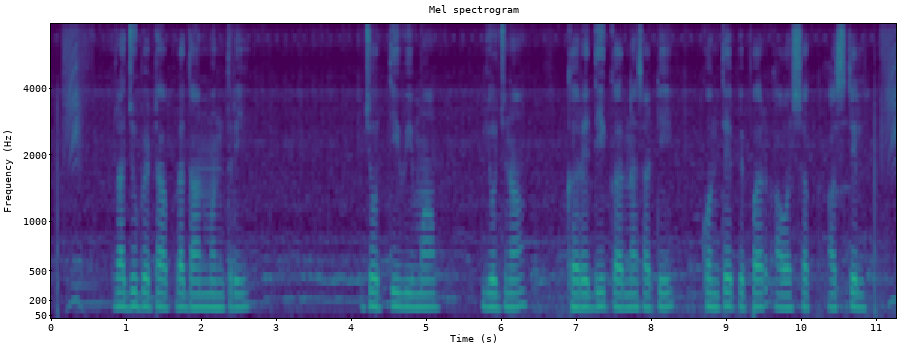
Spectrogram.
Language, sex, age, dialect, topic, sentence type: Marathi, male, 18-24, Varhadi, banking, statement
